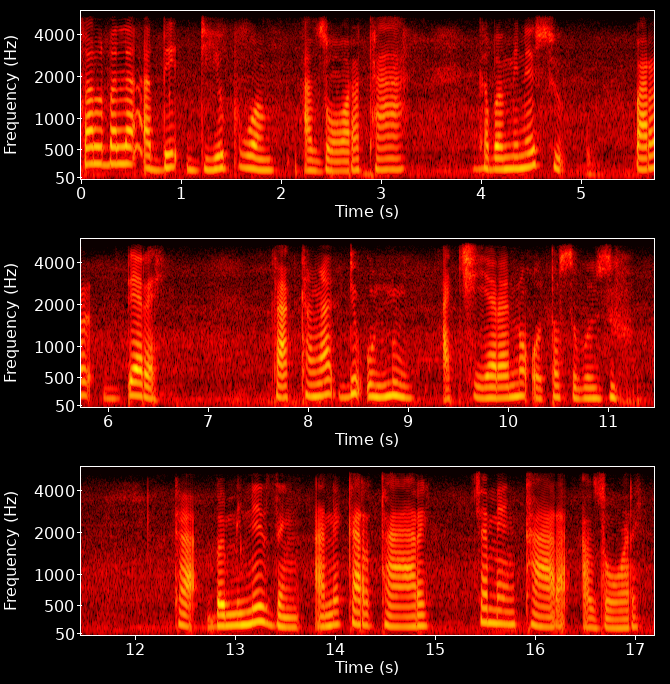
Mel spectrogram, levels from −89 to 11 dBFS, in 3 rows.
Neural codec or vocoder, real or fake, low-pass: codec, 16 kHz, 6 kbps, DAC; fake; 5.4 kHz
